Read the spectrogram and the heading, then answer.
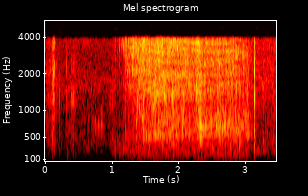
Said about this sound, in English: Ladies and gentlemen, stand to your feet as we get ready to do our libation. I like to pour a glass of water for my Father's spirit, and I say Ashe.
